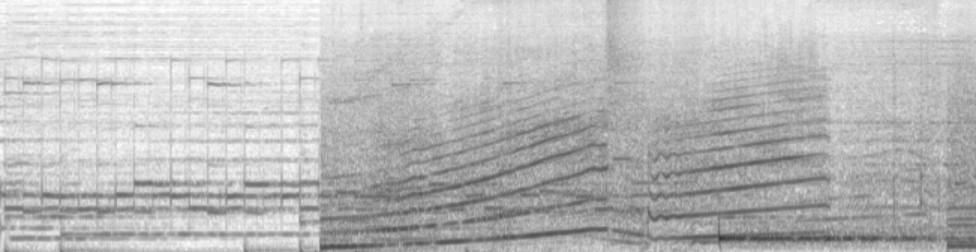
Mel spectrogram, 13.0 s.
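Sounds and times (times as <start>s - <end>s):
car engine revving: 4.2s - 13.0s.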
